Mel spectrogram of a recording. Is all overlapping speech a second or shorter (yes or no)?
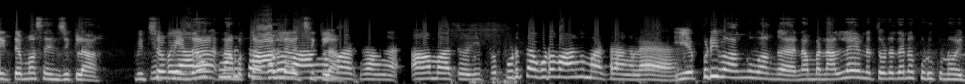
no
